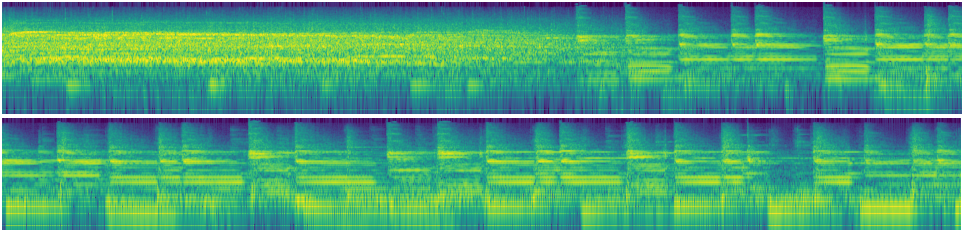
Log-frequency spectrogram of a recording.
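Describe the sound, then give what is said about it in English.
A crowd gives a big cheer for a late guitarist, loud applause for about four seconds, a dense roar of noise, before a band kicks in with strummed guitar and steady drums that carry on to the end. “How about one big cheer for …?”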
